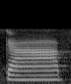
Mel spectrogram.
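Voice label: "gaat3", Cantonese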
